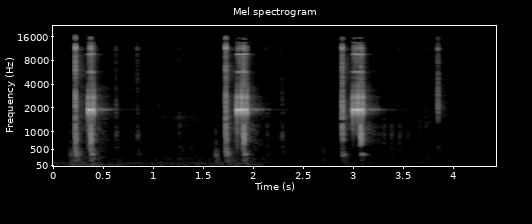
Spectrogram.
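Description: Spektrum NX radio transmitter beeping three times, about a second and a quarter apart, each a short click with a brief electronic beep as its roller is pressed to enter a letter on the on-screen keyboard.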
